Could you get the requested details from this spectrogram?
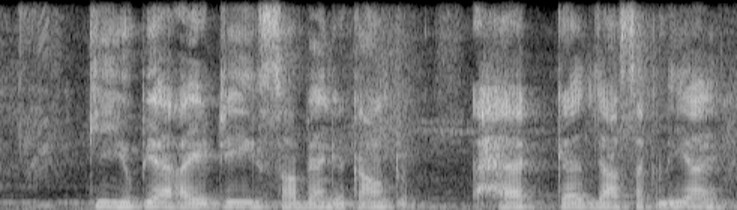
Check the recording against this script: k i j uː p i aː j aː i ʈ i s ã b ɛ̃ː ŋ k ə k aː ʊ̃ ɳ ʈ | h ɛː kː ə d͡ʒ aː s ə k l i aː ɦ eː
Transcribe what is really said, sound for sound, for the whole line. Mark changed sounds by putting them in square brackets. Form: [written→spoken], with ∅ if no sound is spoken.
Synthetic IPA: k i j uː p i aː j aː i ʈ i s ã b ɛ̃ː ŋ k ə k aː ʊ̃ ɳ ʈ | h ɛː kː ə d͡ʒ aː s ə k l i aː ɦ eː

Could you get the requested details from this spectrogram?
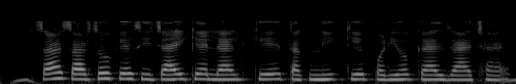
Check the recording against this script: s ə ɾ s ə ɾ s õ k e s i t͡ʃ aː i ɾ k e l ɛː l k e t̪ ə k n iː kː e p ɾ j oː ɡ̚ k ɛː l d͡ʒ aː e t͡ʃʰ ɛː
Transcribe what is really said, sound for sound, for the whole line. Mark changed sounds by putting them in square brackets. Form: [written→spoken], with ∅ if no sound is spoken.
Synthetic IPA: s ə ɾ s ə ɾ s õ k e s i t͡ʃ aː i [ɾ→∅] k e l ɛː l k e t̪ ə k n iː kː e p ɾ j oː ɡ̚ k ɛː l d͡ʒ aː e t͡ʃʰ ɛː

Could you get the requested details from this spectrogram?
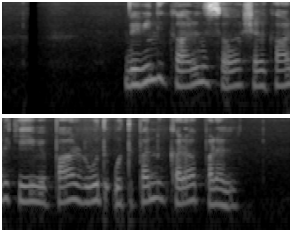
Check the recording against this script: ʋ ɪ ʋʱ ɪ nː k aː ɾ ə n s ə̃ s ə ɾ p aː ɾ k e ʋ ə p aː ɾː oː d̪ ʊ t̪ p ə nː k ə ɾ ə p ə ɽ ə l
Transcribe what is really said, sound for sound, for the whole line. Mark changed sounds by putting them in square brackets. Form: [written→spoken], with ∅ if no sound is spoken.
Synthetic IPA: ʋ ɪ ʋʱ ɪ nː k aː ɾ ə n s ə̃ [s→ʃ] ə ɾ [p→k] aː ɾ k e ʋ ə p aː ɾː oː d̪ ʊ t̪ p ə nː k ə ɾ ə p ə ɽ ə l

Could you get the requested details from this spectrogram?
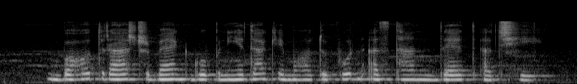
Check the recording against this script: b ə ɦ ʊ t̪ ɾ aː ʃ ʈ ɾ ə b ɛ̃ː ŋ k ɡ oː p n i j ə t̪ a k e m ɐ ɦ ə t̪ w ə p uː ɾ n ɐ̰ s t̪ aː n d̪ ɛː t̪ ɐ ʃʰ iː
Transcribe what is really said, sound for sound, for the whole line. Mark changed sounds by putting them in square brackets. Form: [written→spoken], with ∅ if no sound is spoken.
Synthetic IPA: b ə ɦ ʊ t̪ ɾ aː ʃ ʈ ɾ ə b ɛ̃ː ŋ k ɡ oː p n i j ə t̪ a k e m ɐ ɦ ə t̪ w ə p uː ɾ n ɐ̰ s [t̪→t̪ʰ] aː n d̪ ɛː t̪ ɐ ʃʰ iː

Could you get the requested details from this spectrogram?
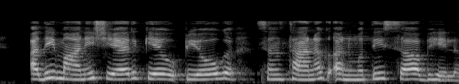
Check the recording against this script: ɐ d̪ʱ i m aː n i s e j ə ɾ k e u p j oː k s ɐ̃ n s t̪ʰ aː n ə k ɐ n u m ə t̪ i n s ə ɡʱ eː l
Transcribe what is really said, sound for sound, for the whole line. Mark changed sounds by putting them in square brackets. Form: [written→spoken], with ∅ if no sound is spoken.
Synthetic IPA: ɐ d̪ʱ i m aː n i [s→ʃ] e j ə ɾ k e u p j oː [k→ɡ] s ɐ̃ n s t̪ʰ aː n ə k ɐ n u m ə t̪ i [n→∅] s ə [ɡʱ→bʱ] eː l

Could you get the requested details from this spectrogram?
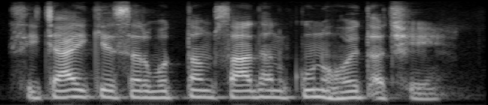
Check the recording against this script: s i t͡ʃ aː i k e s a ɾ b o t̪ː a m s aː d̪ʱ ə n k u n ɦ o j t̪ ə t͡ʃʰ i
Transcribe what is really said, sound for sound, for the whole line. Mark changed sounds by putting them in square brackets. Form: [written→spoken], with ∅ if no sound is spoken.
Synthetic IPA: s i t͡ʃ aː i k e s [a→ə] ɾ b o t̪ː [a→ə] m s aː d̪ʱ ə n k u n ɦ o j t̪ ə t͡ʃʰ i

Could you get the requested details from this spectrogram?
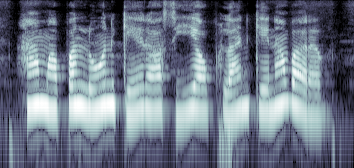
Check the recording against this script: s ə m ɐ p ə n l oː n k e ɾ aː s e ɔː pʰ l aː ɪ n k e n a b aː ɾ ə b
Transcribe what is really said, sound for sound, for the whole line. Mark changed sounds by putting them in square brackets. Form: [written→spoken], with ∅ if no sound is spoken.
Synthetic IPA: [s→h] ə m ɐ p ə n l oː n k e ɾ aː s [e→i] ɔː pʰ l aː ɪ n k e n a b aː ɾ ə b

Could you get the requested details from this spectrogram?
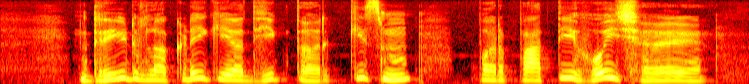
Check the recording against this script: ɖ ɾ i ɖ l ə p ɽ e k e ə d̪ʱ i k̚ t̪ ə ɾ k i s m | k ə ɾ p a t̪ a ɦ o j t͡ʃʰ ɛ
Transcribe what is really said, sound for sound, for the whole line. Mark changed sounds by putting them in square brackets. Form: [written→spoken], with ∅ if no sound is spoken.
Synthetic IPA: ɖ ɾ i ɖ l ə [p→k] ɽ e k e ə d̪ʱ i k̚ t̪ ə ɾ k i s m | [k→p] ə ɾ p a t̪ [a→i] ɦ o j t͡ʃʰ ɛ

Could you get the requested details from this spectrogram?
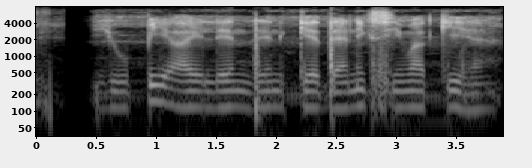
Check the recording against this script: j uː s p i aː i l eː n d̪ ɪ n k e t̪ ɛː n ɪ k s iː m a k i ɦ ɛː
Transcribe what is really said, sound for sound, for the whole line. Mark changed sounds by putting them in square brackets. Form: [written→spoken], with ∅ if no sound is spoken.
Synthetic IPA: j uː [s→∅] p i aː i l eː n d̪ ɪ n k e [t̪→d̪] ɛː n ɪ k s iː m a k i ɦ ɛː

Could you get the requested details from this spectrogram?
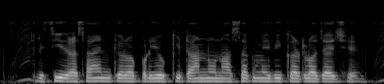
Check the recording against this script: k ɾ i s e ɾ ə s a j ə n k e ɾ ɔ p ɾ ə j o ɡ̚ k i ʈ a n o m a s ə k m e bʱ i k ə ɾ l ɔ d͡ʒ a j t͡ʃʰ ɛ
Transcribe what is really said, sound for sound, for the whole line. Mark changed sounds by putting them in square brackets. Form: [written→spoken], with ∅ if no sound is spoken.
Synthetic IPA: k ɾ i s [e→i] ɾ ə s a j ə n k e ɾ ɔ p ɾ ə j o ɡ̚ k i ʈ a n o [m→n] a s ə k m e bʱ i k ə ɾ l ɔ d͡ʒ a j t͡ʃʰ ɛ

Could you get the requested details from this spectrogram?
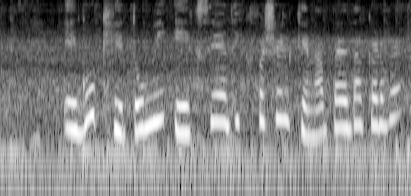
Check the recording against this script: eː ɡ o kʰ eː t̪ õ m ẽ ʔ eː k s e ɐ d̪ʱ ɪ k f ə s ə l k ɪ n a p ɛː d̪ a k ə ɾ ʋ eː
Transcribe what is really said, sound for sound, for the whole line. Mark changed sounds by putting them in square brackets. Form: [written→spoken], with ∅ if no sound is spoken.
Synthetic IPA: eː ɡ o kʰ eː t̪ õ m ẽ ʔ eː k s e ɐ d̪ʱ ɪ k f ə [s→ʃ] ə l k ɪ n a p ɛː d̪ a k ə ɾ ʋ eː

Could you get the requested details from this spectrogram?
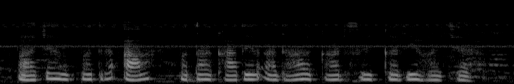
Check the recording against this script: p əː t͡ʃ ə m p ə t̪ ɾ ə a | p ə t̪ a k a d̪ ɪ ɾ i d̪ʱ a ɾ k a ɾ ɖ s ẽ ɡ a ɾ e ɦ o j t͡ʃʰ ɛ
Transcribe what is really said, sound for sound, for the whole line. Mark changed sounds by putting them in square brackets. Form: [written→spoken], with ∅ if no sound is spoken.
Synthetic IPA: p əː t͡ʃ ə [m→n] p ə t̪ ɾ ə a | p ə t̪ a [k→kʰ] a [d̪→t̪] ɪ ɾ [i→a] d̪ʱ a ɾ k a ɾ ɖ s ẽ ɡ [a→ə] ɾ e ɦ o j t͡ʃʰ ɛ

